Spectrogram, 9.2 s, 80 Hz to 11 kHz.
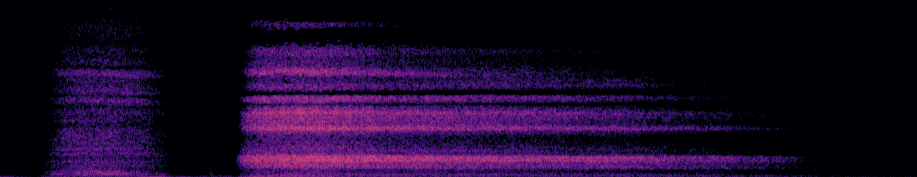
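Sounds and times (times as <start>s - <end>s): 
long airy exhale through the mouth as a whispered ha: 0.5s - 1.7s, 2.4s - 8.2s
slow breath drawn in through the nose: 0.5s - 1.7s, 2.4s - 8.2s.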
